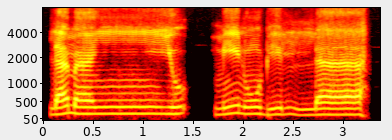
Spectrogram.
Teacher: So untuk mengelak daripada kesalahan itu, bila kita berjumpa huruf hamzah, terutamanya huruf hamzah yang sukun, yang mati, kita kena lembutkan kematian hamzah itu. Baru tak kedengaran seperti orang yang sedang muntah.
